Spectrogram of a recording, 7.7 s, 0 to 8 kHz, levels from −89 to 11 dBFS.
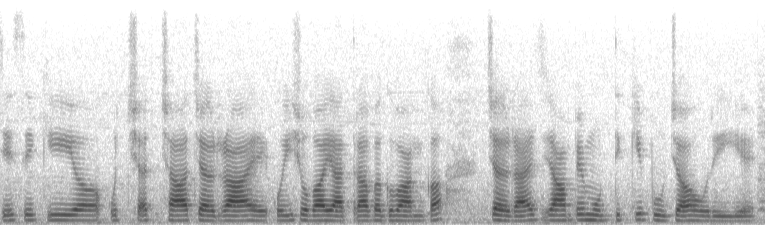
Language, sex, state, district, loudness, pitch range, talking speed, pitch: Hindi, female, Bihar, Madhepura, -22 LUFS, 175-185 Hz, 190 wpm, 180 Hz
